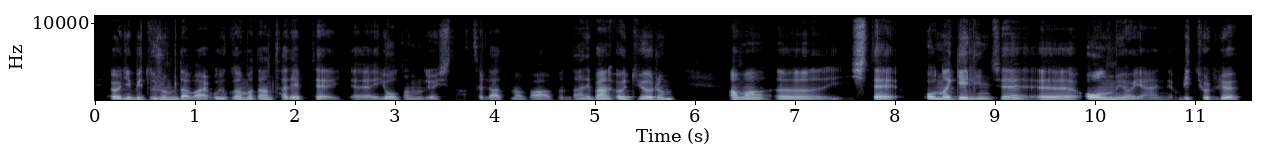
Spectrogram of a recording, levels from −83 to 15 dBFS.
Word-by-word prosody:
öyle 100 0 +2
bir 105 -1 -3
durum 105 -1 -3
da 90 -2 +2
var 85 -1 -1
uygulamadan 100 0 -2
talep 105 0 -3
de, 95 +1 -2
eee, 90 0 -7
yollanılıyor, 90 -2 -4
işte, - - -17
hatırlatma 90 -1 -9
babında. 90 - -8
Hani, 155 -6 -5
ben 125 -2 +3
ödüyorum 150 - +2 0.5
ama, 170 +8 +1
eee, 120 0 -1
işte, 475 -1 +2 0.3
ona 125 +5 +6
gelince, 135 - +1
eee, 110 0 +3
olmuyor, 120 -10 +5
yani. - - -10
Bir 115 0 -9
türlü, 110 +8 0
110 Hz, 135 wpm, -25 LUFS, 95-135 Hz, 0.5 s, ona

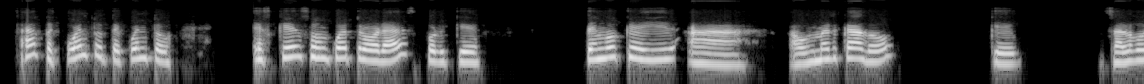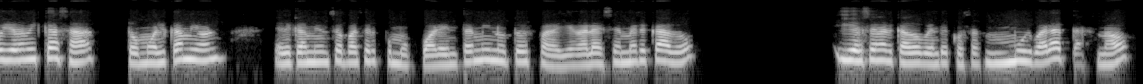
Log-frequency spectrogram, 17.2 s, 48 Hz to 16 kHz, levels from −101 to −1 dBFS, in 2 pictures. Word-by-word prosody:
Ah, 340 +2 +3
te 270 - 0
cuento, 315 +5 +1
te 245 -4 -2
cuento. 265 -4 0 0.6
Es 270 -2 -1
que 310 +2 +3
son 310 -2 +3
4 285 -2 +3
horas, 245 +10 +4
porque 225 -2 0 0.8
tengo 280 +4 +4
que 300 -3 +3
ir 260 +2 0
a 190 -3 +3 0.4
a 195 +1 +1
un 220 - -1
mercado, 275 0 +3 0.7
que 200 -2 -1 0.7
salgo 235 +4 +2
yo 255 0 +2
de 260 - +1
mi 275 - +1
casa, 260 -5 +1 0.3
tomo 205 +1 -1
el 215 +1 -1
camión, 265 +2 +1 0.3
el 205 -2 -3
camión 220 +1 0
se 235 - -3
va 220 -1 -1
a - - -2
hacer 235 +1 -6
como 205 -5 -7
40 185 +5 -3
minutos 240 -3 -1
para 175 - -2
llegar 180 +3 -2
a 205 - +1
ese 215 +3 -6
mercado 240 +3 -1 1.0
y 260 -3 +2
ese 250 +1 +2
mercado 215 -5 +1
vende 200 +1 -4
cosas 195 -1 -10
muy 220 +3 +1
baratas, 220 -1 0
¿no? 215 +10 -2
235 Hz, 170 wpm, -22 LUFS, 210-270 Hz, 1.0 s, horas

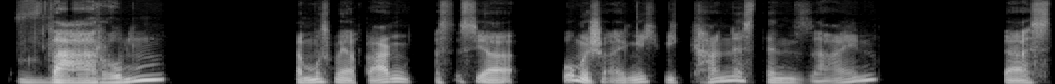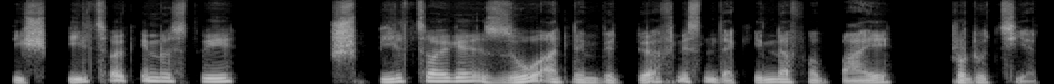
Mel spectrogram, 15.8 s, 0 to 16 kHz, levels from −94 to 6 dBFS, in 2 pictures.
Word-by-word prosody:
Warum? 100 - +5 1.0
Da 105 - +2
muss 115 +4 +2
man 110 -4 +2
ja 90 - +2
fragen 120 +7 +3 0.2
das - - -9
ist - - -4
ja 100 0 +4 0.4
komisch - - +5
eigentlich. 110 +8 -3
Wie 105 -3 -5
kann 145 +9 -1
es 170 -3 0
denn 90 -4 -1
sein, 90 - -4 0.9
dass 90 0 +1
die - - -3
Spielzeugindustrie 140 - 0 0.7
Spielzeuge 155 +5 +1
so 100 +6 +2
an 120 -2 -1
den 100 -4 -3
Bedürfnissen - - -3
der - - -5
Kinder 115 +3 -2
vorbei 95 -1 -4 0.5
produziert? 90 -5 -2
105 Hz, 105 wpm, -24 LUFS, 95-135 Hz, 1.0 s, Warum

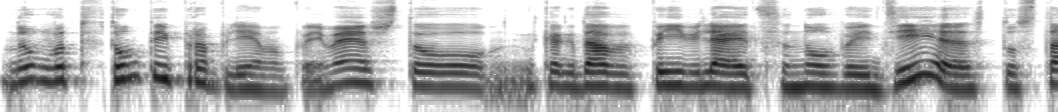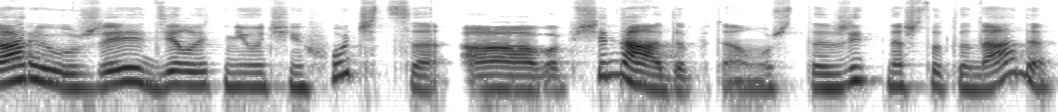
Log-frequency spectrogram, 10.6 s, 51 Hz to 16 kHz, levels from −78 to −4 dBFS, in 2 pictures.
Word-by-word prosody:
Ну 245 +3 -1
вот 265 +2 0
в 295 - -18
том-то 295 +3 +1
и 285 - +4
проблема 175 - -3
понимаешь? 220 +6 0
Что, 190 -5 -2
м, - - -12
когда 195 0 +4
в 180 -1 -6
появляется 190 -1 +2
новая 180 -2 -1
идея, 210 - +3
то 170 +2 -9
старый 225 +9 +4
уже 205 +4 0
делать 205 0 -3
не 190 -1 -6
очень 190 -1 -7
хочется, 185 - -7
а 165 -1 +2
вообще 160 - -6
надо, 165 - +6
потому 155 +2 -11
что 180 +1 -6
жить 255 +6 -5
на 190 - -4
что-то 190 -2 -8
надо 175 - -1
190 Hz, 170 wpm, -22 LUFS, 175-230 Hz, -, надо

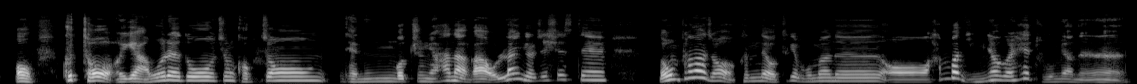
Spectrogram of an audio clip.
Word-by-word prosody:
어 140 -4 +7 0.3
그쵸. 195 -4 +6
이게 140 +3 +3
아무래도 180 +5 +3
좀 180 +1 -6
걱정되는 140 -4 -2
것 135 0 +1
중에 140 -2 -10
1 175 +6 +1
가 130 +1 +5
온라인 255 -3 0
결제 180 -2 -6
시스템 205 -1 -5 0.5
너무 225 - +4
편하죠. 290 - +1
근데 155 +2 -7
어떻게 175 +1 -4
보면은 155 +1 -6
어 110 0 0
1 255 +1 -17
번 290 -1 +5
입력을 185 - -4
해 270 +6 -5
두면은 115 - -11
165 Hz, 255 characters per minute, -24 LUFS, 130-190 Hz, 0.5 s, 어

